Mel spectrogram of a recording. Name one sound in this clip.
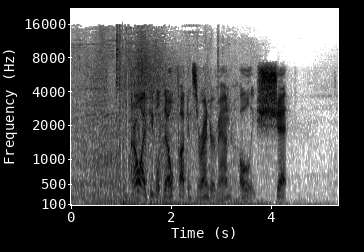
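A huge explosion booms and rumbles.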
